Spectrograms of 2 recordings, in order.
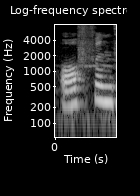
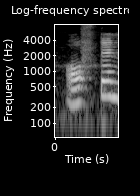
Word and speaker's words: often: There is a lovely lady whom I have often seen. Many of them used to pronounce it as often. Often is not a correct pronunciation.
